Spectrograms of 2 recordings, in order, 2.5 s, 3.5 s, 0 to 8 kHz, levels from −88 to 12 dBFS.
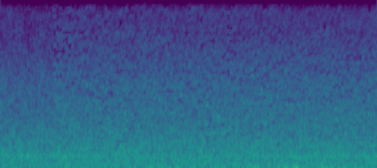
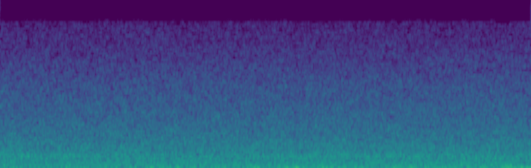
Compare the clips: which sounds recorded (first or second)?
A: second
